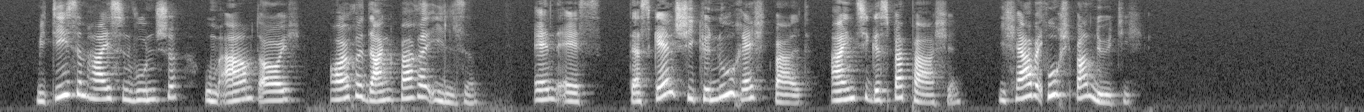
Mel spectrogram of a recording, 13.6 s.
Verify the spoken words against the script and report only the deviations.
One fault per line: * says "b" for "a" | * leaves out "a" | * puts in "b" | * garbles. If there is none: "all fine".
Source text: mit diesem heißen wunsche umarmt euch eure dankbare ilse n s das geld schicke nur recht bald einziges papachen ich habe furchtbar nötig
all fine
